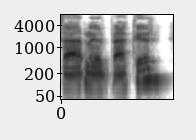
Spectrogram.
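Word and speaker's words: Werner Bekker: But so in Afrikaans, you'd pronounce it Werner Becker. But in English, I'd like sort of go between Werner, like the British people would say, and like Becker sounds good. I think it's sort of like a CK sound, but it's with two Ks. It's a bit hard. Werner Becker, I suppose.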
